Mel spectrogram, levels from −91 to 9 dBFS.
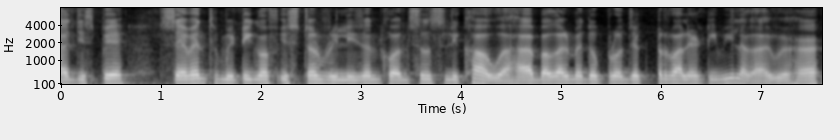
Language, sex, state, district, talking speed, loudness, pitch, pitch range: Hindi, male, Jharkhand, Garhwa, 150 wpm, -16 LUFS, 135 Hz, 130-140 Hz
